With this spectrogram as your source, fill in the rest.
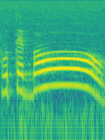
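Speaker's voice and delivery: futebol with last syllable bol long and drawn out. Teacher calls out futebol like calling a friend far away, stretching bol. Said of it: "Eu vou chamar assim... Foi aqui no bol... Essa é a sílaba em que eu me demorei mais".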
